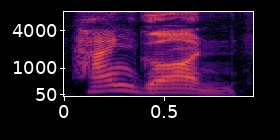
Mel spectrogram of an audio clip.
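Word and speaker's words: hang on: کدوما رو شما بلدید هنگان هنگان و نکته تلفظی رو دقت کنید هنگ به گ ختم میشه و بعدیش آ در آن رو داریم هنگان هنگان صبر کن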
